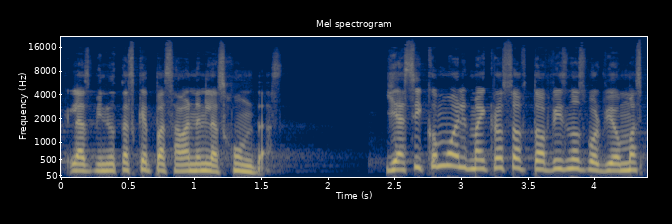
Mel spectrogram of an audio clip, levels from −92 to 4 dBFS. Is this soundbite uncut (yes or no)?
no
